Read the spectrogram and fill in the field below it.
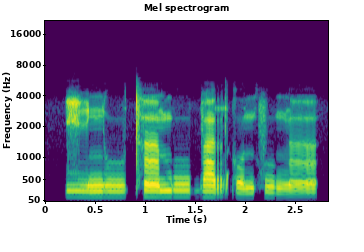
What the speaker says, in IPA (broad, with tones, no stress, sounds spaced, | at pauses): ɣ i˨ ɲ uː˨ tʰ ã˦ m uː˦ b a˦ r k o˨ n f u˦˨ ŋ ã˨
